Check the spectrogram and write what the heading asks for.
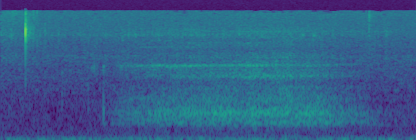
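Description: A man's slow, audible breath out lasting about a second and a half, starting about half a second in: a deliberate exhale in a breathing exercise.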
